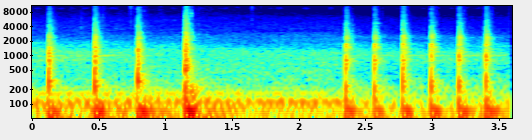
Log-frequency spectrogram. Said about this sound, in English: But right under the sound hole of the guitar, there was, you know, a regular door. So like any other dope, I knocked.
